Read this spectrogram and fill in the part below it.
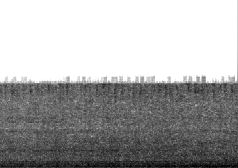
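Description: A van idles through newly installed aftermarket exhaust tips, recorded up close near the pipes as a steady, broadband rumble with a low bass undertone and no change in revs.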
